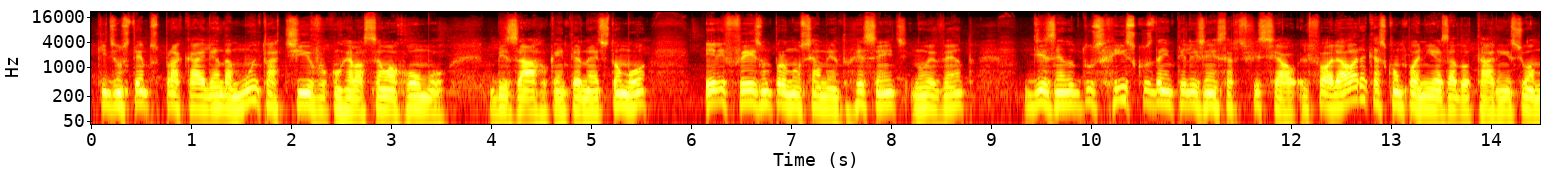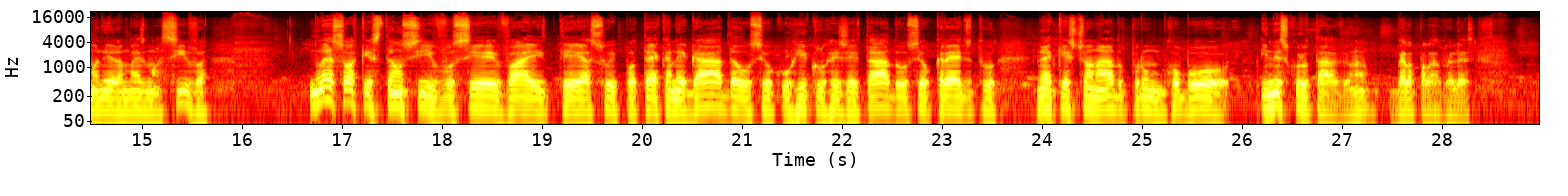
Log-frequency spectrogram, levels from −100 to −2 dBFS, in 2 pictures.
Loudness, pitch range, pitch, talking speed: -20 LUFS, 95-125 Hz, 105 Hz, 160 wpm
